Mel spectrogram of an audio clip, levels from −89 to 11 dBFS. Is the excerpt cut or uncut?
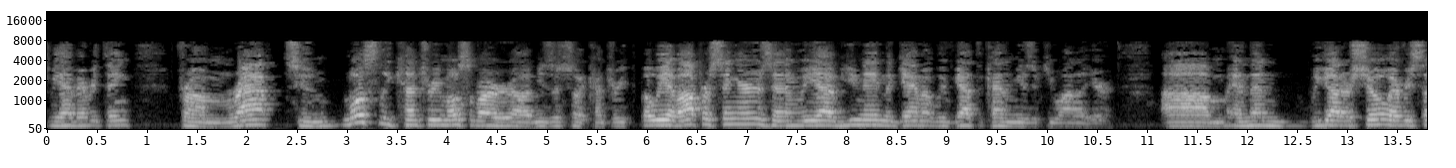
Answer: cut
